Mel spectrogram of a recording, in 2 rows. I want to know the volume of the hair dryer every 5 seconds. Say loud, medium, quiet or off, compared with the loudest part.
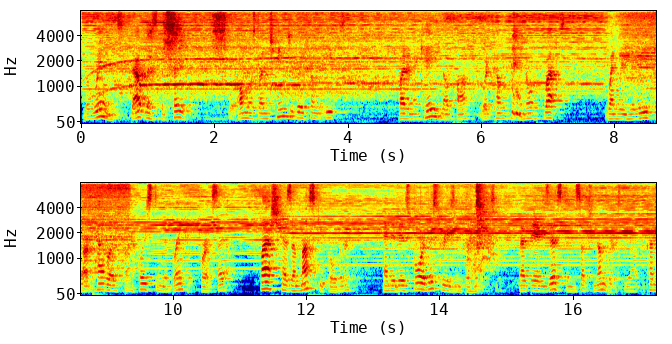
loud, medium, off, off.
